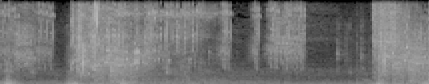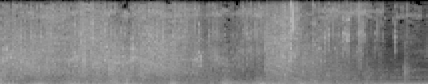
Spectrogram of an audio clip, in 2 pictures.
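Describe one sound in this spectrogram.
Toy bricks smash apart with clattering crashes.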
